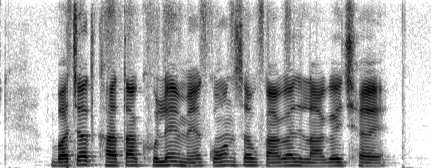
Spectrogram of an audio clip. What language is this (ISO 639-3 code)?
mai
